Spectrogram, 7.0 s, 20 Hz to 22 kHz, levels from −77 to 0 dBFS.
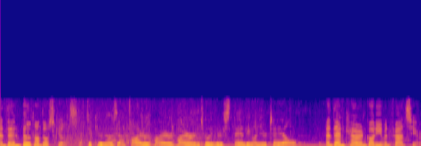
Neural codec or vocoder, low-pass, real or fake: none; 7.2 kHz; real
